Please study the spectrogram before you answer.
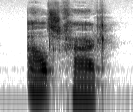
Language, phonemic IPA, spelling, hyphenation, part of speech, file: Dutch, /ˈaːl.sxaːr/, aalschaar, aal‧schaar, noun, Nl-aalschaar.ogg
- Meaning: multipronged spear for fishing eel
